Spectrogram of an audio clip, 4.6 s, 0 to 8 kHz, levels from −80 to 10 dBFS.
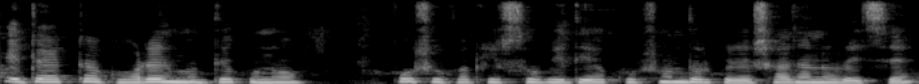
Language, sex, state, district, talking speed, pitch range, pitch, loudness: Bengali, female, West Bengal, Jalpaiguri, 185 wpm, 225-250 Hz, 235 Hz, -20 LUFS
